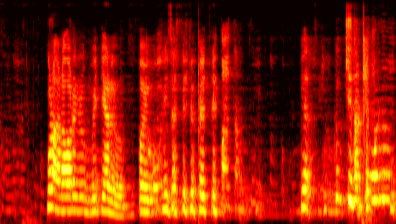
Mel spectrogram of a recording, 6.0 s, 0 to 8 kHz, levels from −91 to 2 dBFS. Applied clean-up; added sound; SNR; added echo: neural mask model DeepFilterNet 3.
